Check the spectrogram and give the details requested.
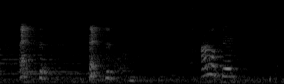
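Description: Three short, high-pitched sneeze-like coughs in quick succession, mimicking a cat's sneeze in an acted skit with faint background music.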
